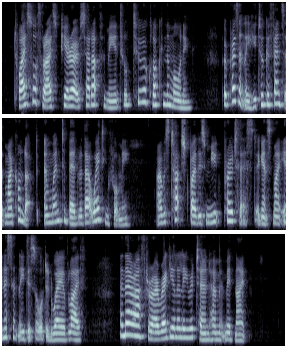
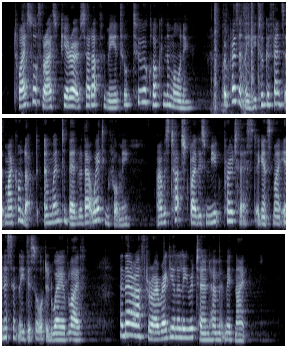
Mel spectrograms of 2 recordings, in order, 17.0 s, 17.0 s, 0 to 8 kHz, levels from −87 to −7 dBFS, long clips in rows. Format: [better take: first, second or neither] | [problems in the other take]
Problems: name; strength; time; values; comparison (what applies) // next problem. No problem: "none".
first | background sound (Tools); 14 dB below the speech // room echo; dies away in 0.4 s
